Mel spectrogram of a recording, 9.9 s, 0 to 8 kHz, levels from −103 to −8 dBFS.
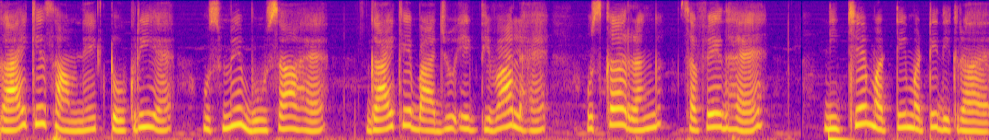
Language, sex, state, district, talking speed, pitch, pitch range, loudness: Hindi, female, Maharashtra, Chandrapur, 150 wpm, 250 Hz, 225-285 Hz, -18 LUFS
